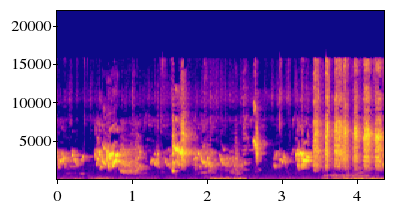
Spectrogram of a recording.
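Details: Budgies chirping happily with high, squeaky squawks and bent whistled notes, ending in a rapid buzzy chatter.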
